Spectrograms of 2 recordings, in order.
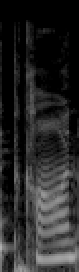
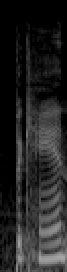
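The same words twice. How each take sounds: First: First "pecan" said puh-KAHN; "pecan" with an open AH in the stressed last syllable. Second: Second "pecan" said puh-KAN; "pecan" with the short A of "can", stressed last. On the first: Asking viewers which they say, "pecan" as puh-KAHN. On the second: Asking viewers which they say, "pecan" as puh-KAN. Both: Shown as a demonstration. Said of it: "do y'all say pecan or pecan".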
